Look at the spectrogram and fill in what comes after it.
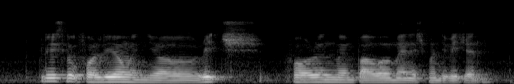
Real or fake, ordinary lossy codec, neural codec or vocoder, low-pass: real; none; none; none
